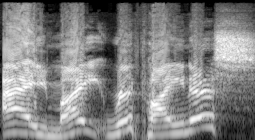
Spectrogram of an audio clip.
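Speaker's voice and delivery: Australian accent. Showing how a greeting could sound, in an Australian accent. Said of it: "you could say it like this. ... you give it some Australian twang".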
